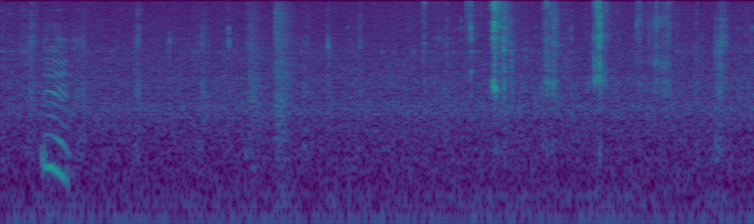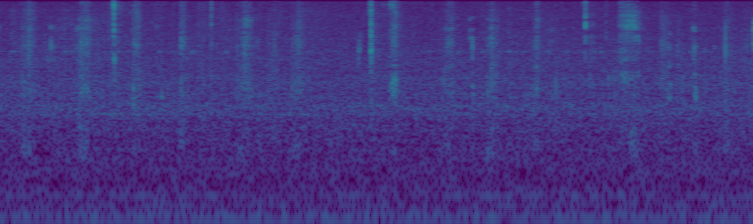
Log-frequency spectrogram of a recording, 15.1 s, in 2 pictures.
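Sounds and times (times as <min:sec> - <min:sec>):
low steady hum: 0:00.0 - 0:15.0
crunching raw vegetables: 0:04.2 - 0:14.9.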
